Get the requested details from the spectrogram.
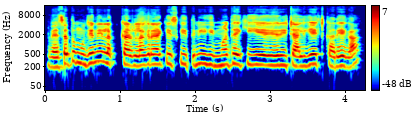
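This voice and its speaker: An Indian woman teaching online, talking to her students in a chatty, emphatic way and filling pauses with "theek hai". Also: on the high side, steady tone, a little mellow, lo-fi sound. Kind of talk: casual classroom talk to students.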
